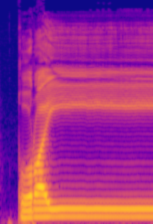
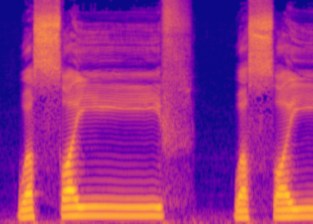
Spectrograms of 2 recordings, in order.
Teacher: سكون عارض بسبب الوقف يبقى مد عارض للسكون حركتين أربعة ستة المد اللين إذا جاء حرف لين وبعده سكون بسبب الوقف نمده أيضا 2 أو أربعة أو ستة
